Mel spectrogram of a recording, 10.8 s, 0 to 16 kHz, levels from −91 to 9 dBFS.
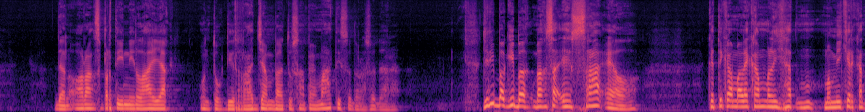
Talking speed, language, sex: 105 wpm, Indonesian, male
